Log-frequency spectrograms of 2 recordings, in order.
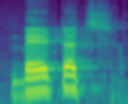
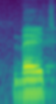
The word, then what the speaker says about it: batch: बैटच। क्या हो गया? बैटच हो गया ना। लेकिन ये टै गायब हो जाता है, इसको आप क्या बोलते हो? बैच बोलते हो। इसमें क्या साइलेंट हो रहा है? टी।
